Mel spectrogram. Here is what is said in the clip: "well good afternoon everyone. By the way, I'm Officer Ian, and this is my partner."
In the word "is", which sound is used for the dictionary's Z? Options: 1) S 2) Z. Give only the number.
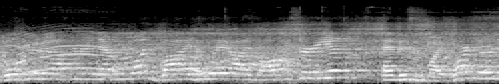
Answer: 2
